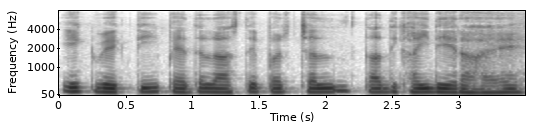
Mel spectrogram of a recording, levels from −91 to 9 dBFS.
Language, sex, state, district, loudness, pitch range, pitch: Hindi, male, Uttar Pradesh, Lalitpur, -16 LUFS, 125-130 Hz, 125 Hz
